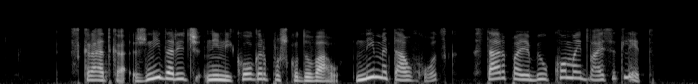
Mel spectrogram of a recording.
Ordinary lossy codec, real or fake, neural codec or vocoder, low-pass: none; fake; codec, 16 kHz, 4 kbps, X-Codec, WavLM features, trained on Multilingual LibriSpeech; 5.4 kHz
